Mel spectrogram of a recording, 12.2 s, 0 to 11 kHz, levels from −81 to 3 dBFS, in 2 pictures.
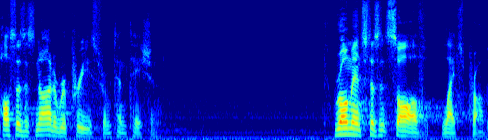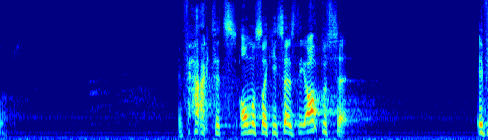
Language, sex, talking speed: English, male, 115 wpm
